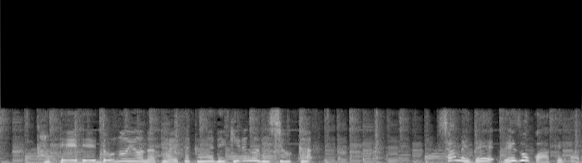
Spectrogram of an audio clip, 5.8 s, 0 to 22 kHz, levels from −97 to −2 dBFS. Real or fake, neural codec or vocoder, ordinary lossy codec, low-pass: real; none; none; 7.2 kHz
